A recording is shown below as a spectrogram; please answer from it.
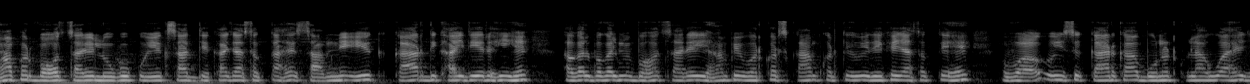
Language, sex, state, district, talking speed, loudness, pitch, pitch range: Hindi, male, Maharashtra, Dhule, 200 wpm, -31 LUFS, 190 Hz, 185-200 Hz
